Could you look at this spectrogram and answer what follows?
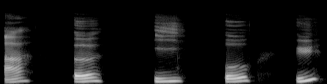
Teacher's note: Des voyelles orales et des voyelles nasales. Les voyelles orales comme A, E, I, O, U sortent directement de la bouche sans passer par le nez.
